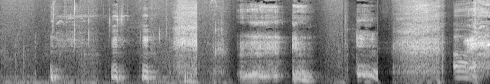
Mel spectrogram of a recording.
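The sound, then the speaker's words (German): A run of throat clearing and harsh coughs, several loud bursts in quick succession separated by brief silent gaps, with some muffled vocal sounds in between. “Du musst hier schon wieder rumhusten.”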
